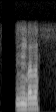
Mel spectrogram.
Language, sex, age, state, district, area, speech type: Manipuri, male, 30-45, Manipur, Chandel, rural, conversation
